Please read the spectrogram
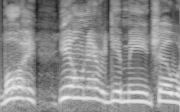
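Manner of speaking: high, angry, mad scolding voice. Retelling how he jumped out and scolded his dog: imitating someone angry. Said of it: "and he's mad".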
